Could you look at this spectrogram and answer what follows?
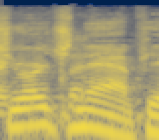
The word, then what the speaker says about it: George Knapp: George Knapp, yes.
